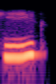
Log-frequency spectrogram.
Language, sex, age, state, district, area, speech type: Kashmiri, female, 30-45, Jammu and Kashmir, Shopian, rural, conversation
